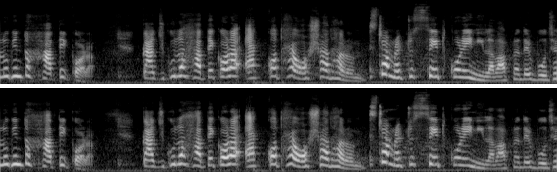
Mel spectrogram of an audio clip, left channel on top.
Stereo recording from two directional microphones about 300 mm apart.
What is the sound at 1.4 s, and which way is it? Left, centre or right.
A woman's voice, centre.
